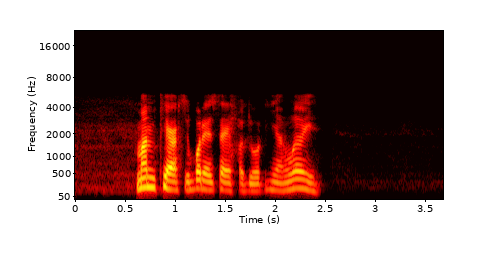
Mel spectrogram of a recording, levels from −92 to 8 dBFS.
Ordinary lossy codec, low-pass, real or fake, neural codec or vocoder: none; 5.4 kHz; fake; codec, 24 kHz, 1 kbps, SNAC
